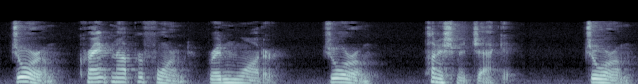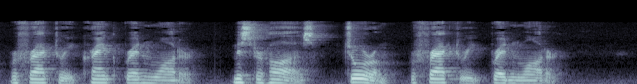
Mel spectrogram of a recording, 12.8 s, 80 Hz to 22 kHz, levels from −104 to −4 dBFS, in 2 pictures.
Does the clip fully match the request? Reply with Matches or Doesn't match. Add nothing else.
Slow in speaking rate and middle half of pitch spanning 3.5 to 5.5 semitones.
Matches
